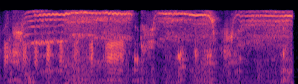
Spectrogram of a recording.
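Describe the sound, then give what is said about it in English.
Pig oinking in a near-continuous run of nasal grunts and squeals, loud and alone, with two short breaks partway through. “See, I didn't feed the pig. That's the problem. It's just looking at me going, I'm not feeding the pig in a week.”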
